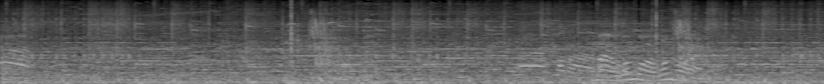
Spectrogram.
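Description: Ultimate Fire Link slot machine playing its electronic bonus-feature music and effects as the reels respin, with a few sharp clicks.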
